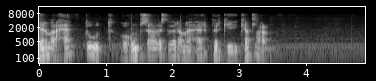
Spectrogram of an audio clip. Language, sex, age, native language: Icelandic, male, 40-49, Icelandic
